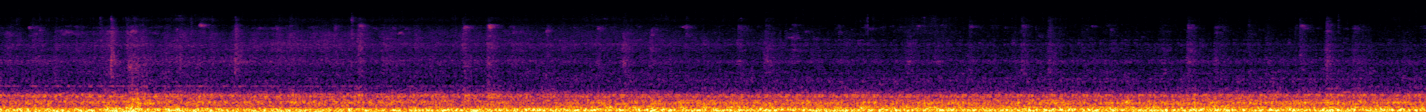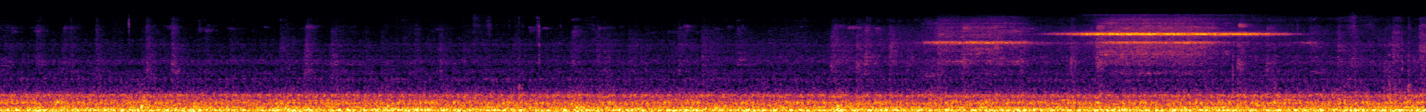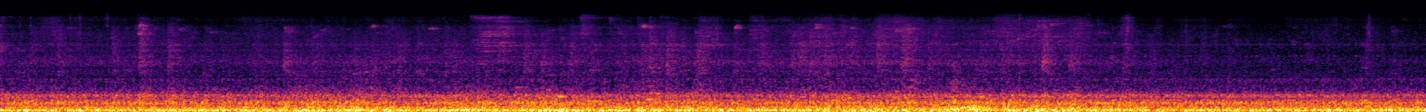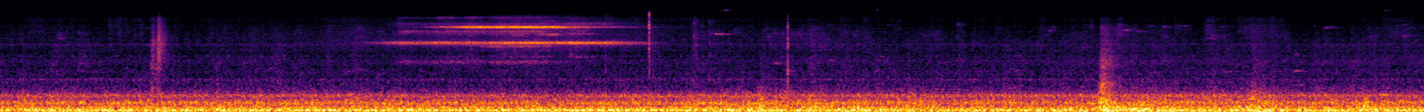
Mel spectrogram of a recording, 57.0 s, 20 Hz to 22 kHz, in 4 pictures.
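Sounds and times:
train wheels rumbling: 0.0 - 57.0
high wheel squeal: 23.5 - 27.4, 46.4 - 49.2.

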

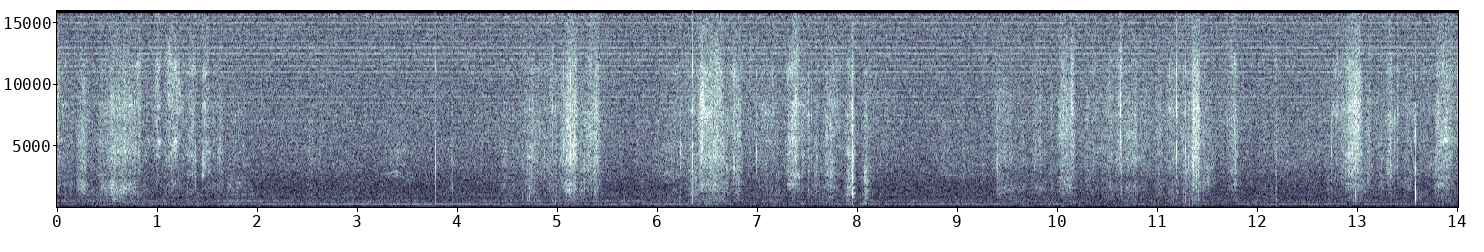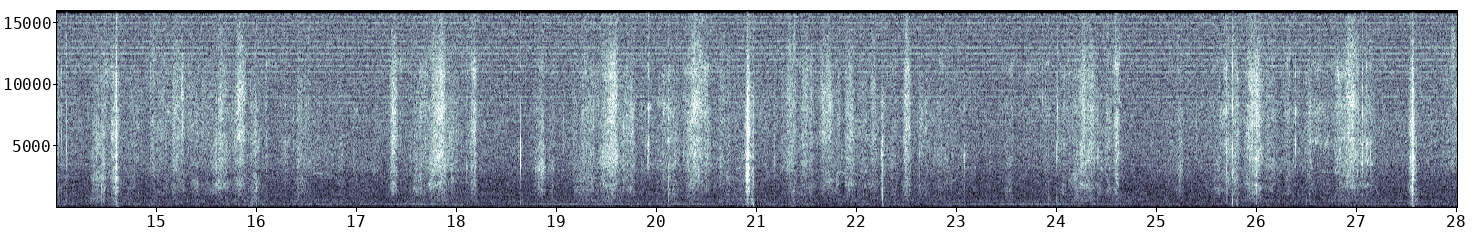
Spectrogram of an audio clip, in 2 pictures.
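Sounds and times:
low steady hum: 0.0 - 28.0
crochet hook and yarn rustling: 3.9 - 8.2, 9.3 - 28.0.

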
